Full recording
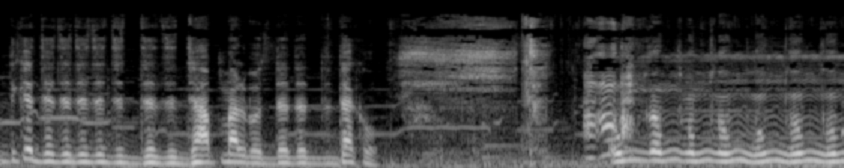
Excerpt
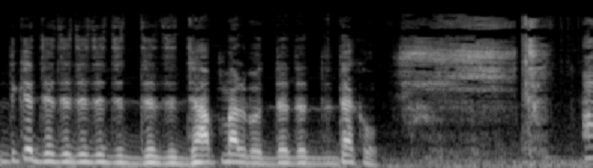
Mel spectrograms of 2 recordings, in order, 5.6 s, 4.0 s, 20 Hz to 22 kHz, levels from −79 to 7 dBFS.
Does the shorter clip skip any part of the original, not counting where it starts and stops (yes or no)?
no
